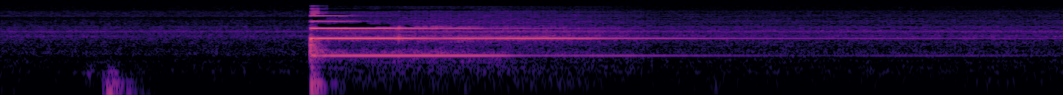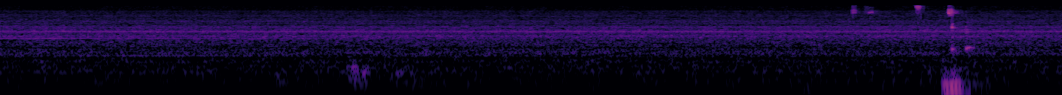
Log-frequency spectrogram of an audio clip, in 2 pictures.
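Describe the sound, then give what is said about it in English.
A single meditation bell is struck once at the end of a brief guided meditation, ringing out clearly with a long shimmering tone that slowly fades, with a few faint soft knocks before and after. “so in the next breath or two, I'll ring the sound of the bell and bring us back into a conversational space.”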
